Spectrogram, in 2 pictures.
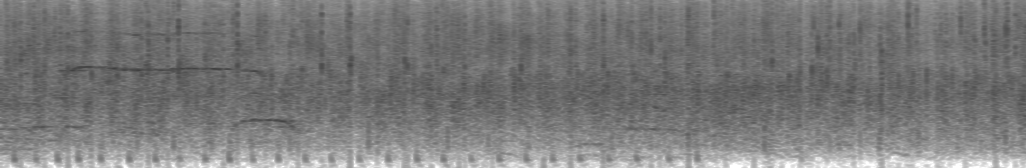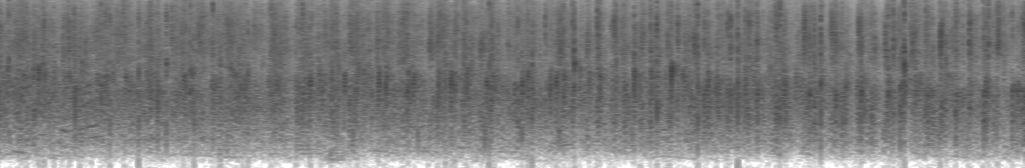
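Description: Audience applauding steadily, a dense patter of many hands clapping, with voices mixed in.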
